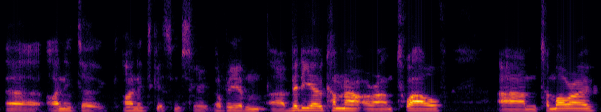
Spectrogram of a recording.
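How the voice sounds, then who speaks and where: A man's voice: medium pitch, little pitch movement, moderate pace. A man, hosting a casual late-night livestream chat, laid-back and swearing casually as he urges viewers to subscribe. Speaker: channel host.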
